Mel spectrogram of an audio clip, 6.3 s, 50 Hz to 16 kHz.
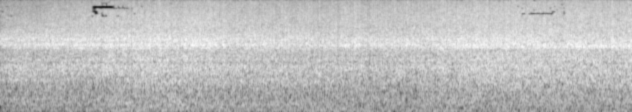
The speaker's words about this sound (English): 7, 6, 5, 4, 3, 2, 1. Engine full power. And liftoff, Falcon 9, Falcon 4 10.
